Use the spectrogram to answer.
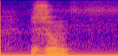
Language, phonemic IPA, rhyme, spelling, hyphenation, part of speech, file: Dutch, /zun/, -un, zoen, zoen, noun / verb, Nl-zoen.ogg
- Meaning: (noun) 1. kiss, smooch 2. reconciliation, saught (act of reconciling or state of being reconciled) 3. atonement (act of atoning); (verb) inflection of zoenen: first-person singular present indicative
